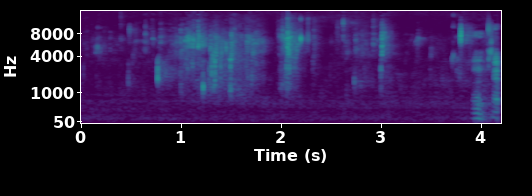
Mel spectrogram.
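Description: A plastic bottle crinkles and crackles as a monkey drinks from it.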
